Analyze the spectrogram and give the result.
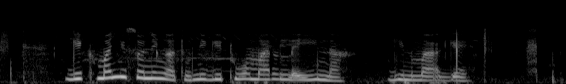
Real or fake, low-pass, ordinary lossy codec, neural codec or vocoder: real; 5.4 kHz; none; none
